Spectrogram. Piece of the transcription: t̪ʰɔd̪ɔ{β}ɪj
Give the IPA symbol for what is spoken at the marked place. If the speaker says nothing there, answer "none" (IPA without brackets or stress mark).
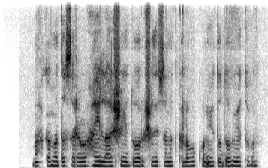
β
